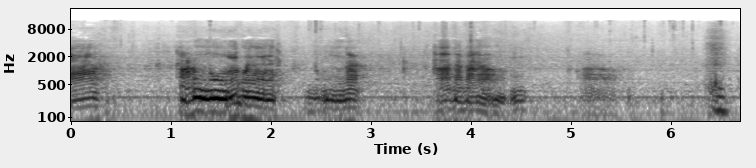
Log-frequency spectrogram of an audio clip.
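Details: A six-month-old male Vizsla makes weird noises while his owners play with him. Wavering, moaning, growly vocal bursts with rising and falling pitch come in four separate stretches, separated by brief pauses, indoors.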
